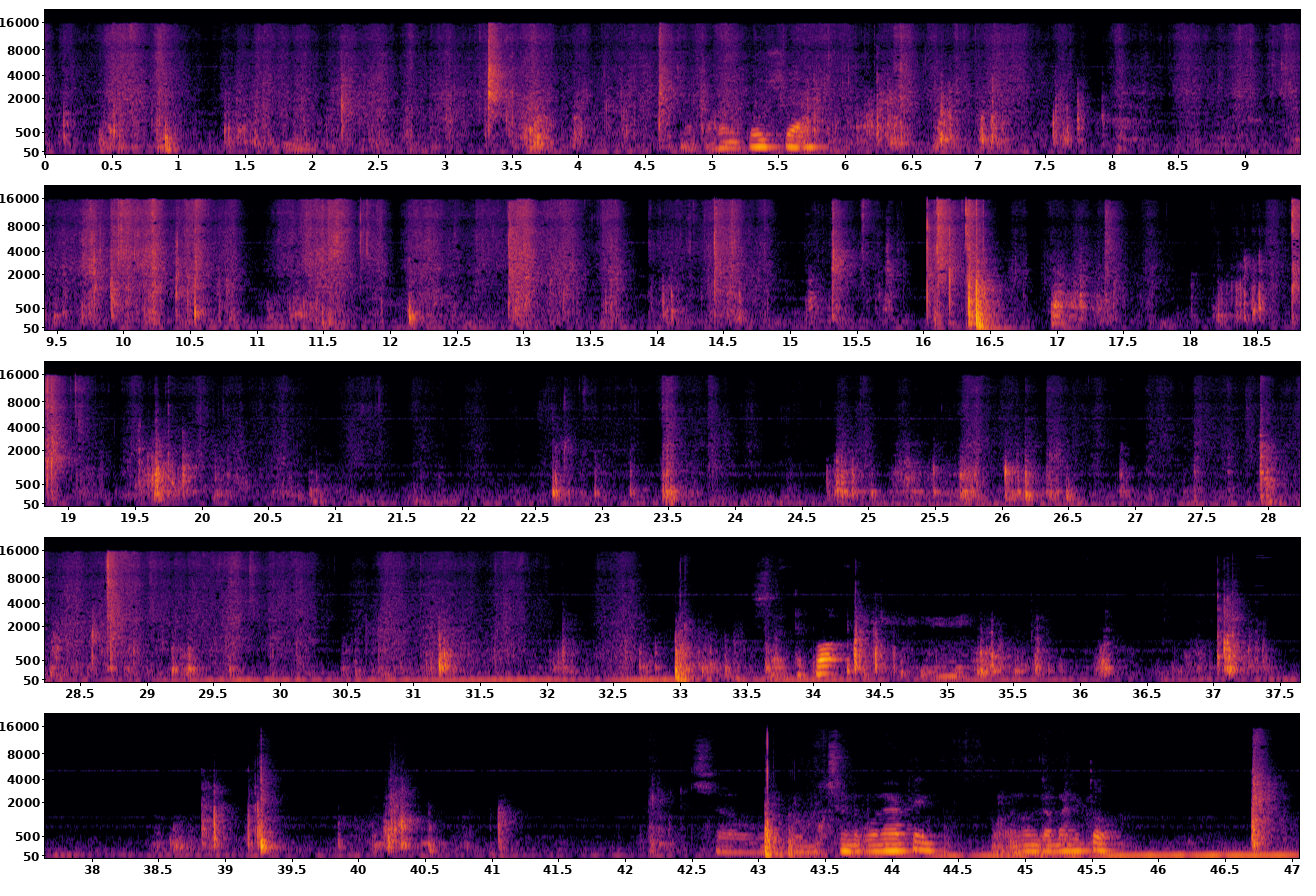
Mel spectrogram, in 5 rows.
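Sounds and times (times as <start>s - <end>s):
parcel wrapping rustling: 0.0s - 34.5s.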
